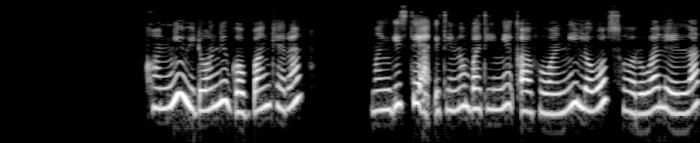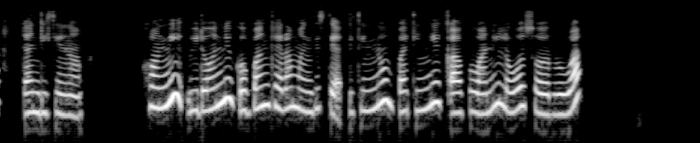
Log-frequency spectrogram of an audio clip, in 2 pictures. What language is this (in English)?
Sidamo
